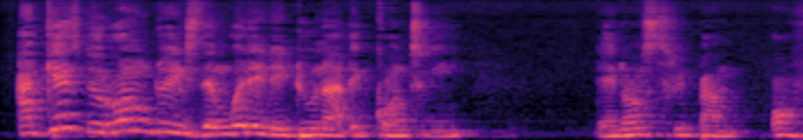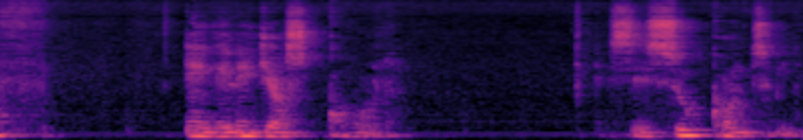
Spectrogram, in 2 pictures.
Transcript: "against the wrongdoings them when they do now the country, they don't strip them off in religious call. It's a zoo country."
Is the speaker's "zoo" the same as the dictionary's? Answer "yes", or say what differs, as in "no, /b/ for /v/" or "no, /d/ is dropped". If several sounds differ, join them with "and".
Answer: no, /s/ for /z/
